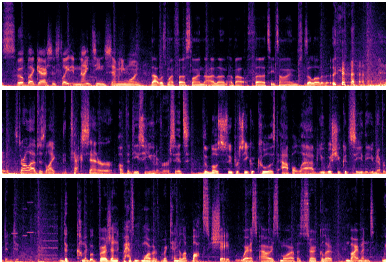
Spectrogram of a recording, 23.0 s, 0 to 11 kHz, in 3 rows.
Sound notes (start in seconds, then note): 6.5 chuckles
